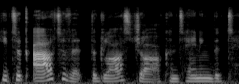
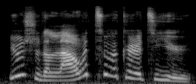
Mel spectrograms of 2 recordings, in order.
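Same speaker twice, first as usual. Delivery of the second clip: higher, louder friendly giant voice; kindly giant, raised voice; BFG giant voice; 7 semitones higher, 7 dB louder than usual. A narrator's reading. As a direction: play the big friendly giant, chatty and odd.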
